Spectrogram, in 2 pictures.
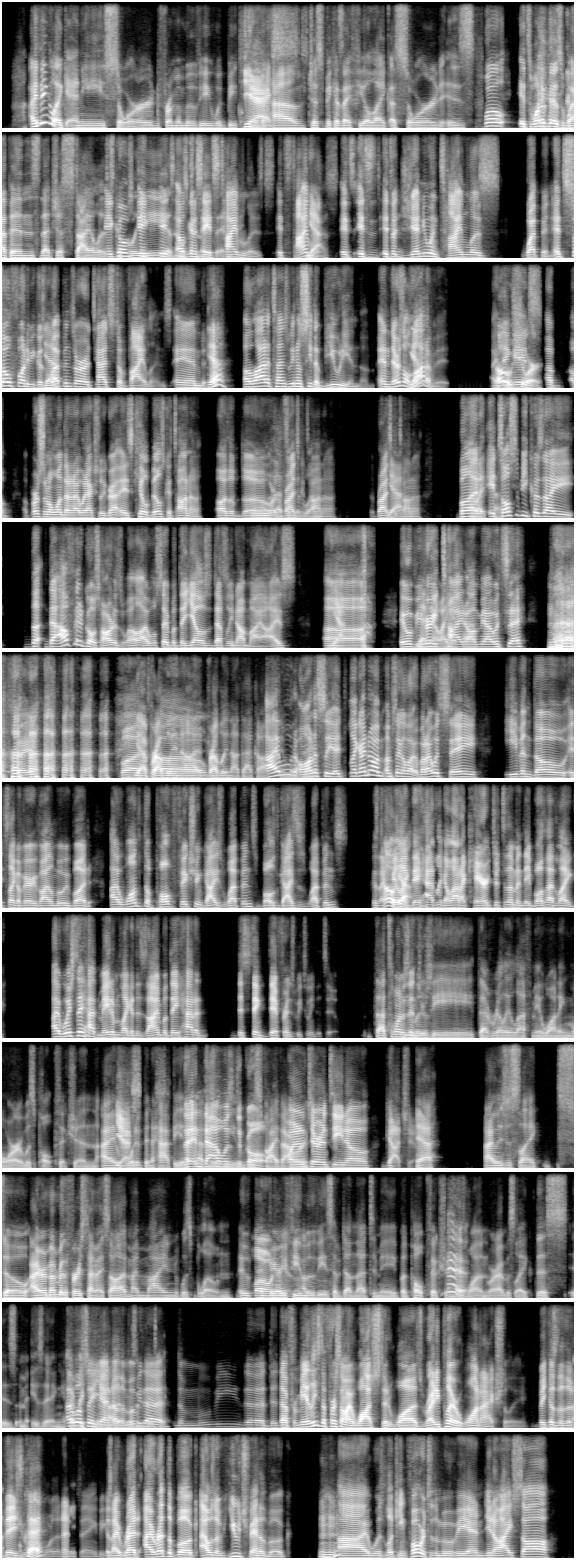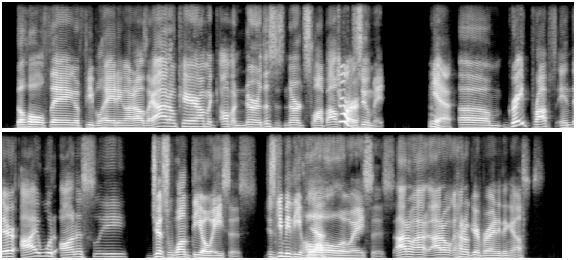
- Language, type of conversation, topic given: English, unstructured, What film prop should I borrow, and how would I use it?
- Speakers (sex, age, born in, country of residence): male, 20-24, Venezuela, United States; male, 40-44, United States, United States
- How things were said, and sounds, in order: chuckle; chuckle; laugh; laughing while speaking: "Then"; put-on voice: "I don't care! I'm a … I'll consume it"; stressed: "whole"; laughing while speaking: "I don't"; laughing while speaking: "else"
